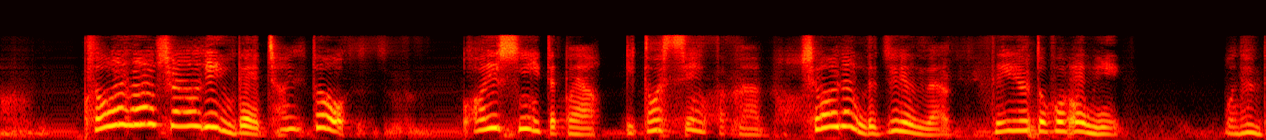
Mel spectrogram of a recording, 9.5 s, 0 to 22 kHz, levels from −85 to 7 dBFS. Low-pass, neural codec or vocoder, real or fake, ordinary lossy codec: none; codec, 16 kHz, 0.5 kbps, FreqCodec, larger model; fake; none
